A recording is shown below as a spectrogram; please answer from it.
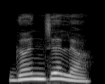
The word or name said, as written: ಗಂಜಳ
